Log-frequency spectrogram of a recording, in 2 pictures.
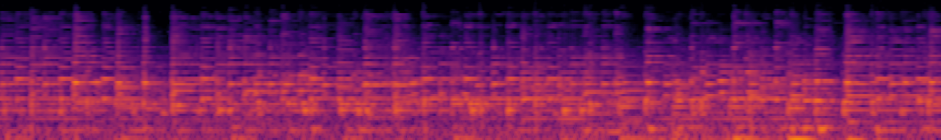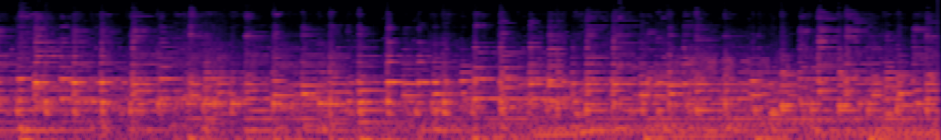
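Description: Live bluegrass band playing an instrumental break with no singing. The banjo is prominent over acoustic guitar and fiddle, and the upright bass keeps a steady pulsing beat.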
